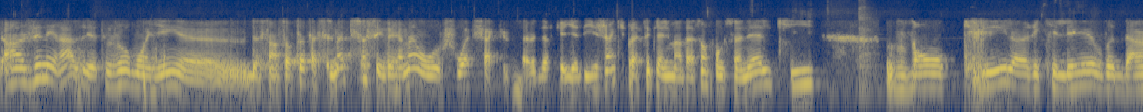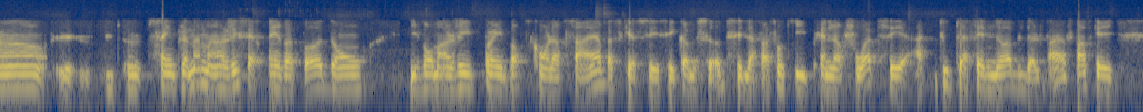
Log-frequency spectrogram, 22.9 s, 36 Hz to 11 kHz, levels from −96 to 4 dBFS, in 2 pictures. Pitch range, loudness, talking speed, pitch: 120-145 Hz, -19 LUFS, 215 wpm, 125 Hz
